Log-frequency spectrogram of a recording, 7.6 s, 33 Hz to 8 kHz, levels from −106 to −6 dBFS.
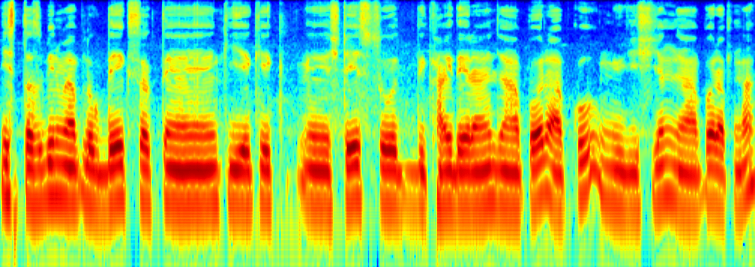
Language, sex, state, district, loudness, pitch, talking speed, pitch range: Hindi, male, Chhattisgarh, Bilaspur, -16 LUFS, 120 Hz, 205 wpm, 115-125 Hz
